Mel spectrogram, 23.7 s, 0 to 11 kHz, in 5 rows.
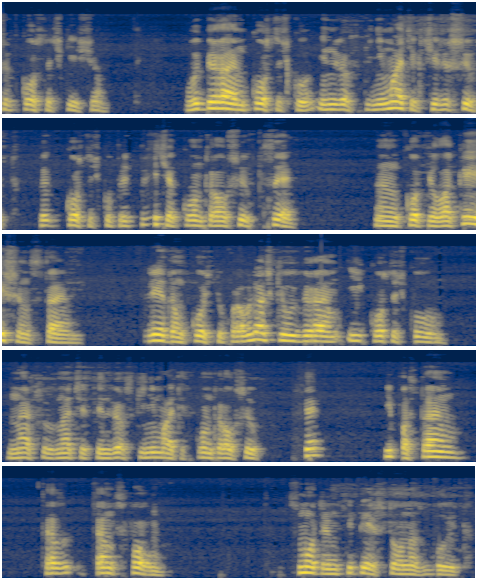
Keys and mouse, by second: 0.2 click, 2.1 click, 21.2 shift+middle click, 22.3 click, 23.2 middle click.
